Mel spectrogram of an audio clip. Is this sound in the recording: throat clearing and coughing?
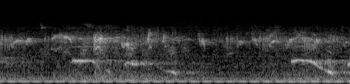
no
